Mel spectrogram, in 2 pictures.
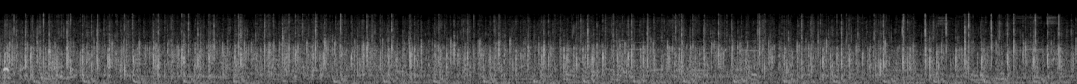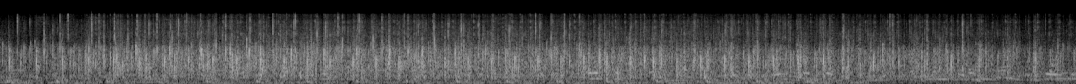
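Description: Fans nearby clap their hands rapidly.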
